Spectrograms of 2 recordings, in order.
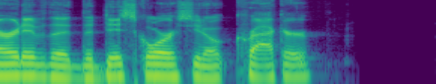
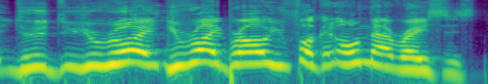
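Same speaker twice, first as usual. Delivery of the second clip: mock bro cheering; 6 semitones higher, 10 dB louder than usual. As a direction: hype him up like a yes-man bro. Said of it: "People just, like, go".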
